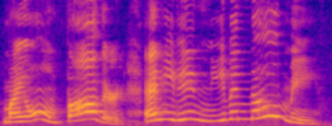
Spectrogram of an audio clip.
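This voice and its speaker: Woman voicing a bold, bossy little girl, high-pitched. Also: very animated, measured pace, fairly bright tone, exaggerated voice. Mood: indignant. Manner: bold, emphatic.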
